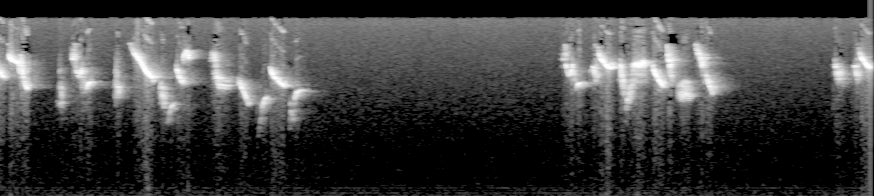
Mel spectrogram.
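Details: Yellow-fronted canary (burung mozambik) singing quick runs of high sweet chirps and downslurred whistles, about three seconds of song, a long silence, then another burst.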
